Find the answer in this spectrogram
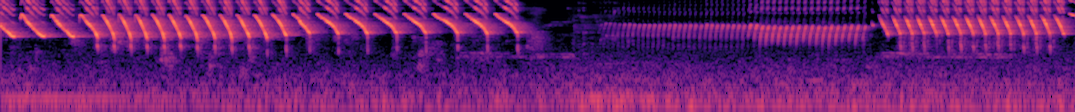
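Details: Canary song meant to set other canaries singing: rapid rolling trills of repeated downslurred notes, a short lull, a steady sustained whistled tone, then another fast trill.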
